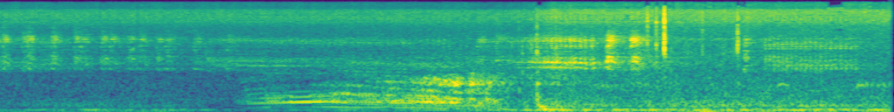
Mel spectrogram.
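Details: Huge male lion on a live South African safari, roaring after scent marking; the roar builds from a low, quiet start into a deep, rising moan, with guinea fowl cackling alarm nearby and steady low background rumble.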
